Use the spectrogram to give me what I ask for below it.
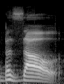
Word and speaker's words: Bazzell: So back to the book, Michael Bazzell, right? Is that how you pronounce his name?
